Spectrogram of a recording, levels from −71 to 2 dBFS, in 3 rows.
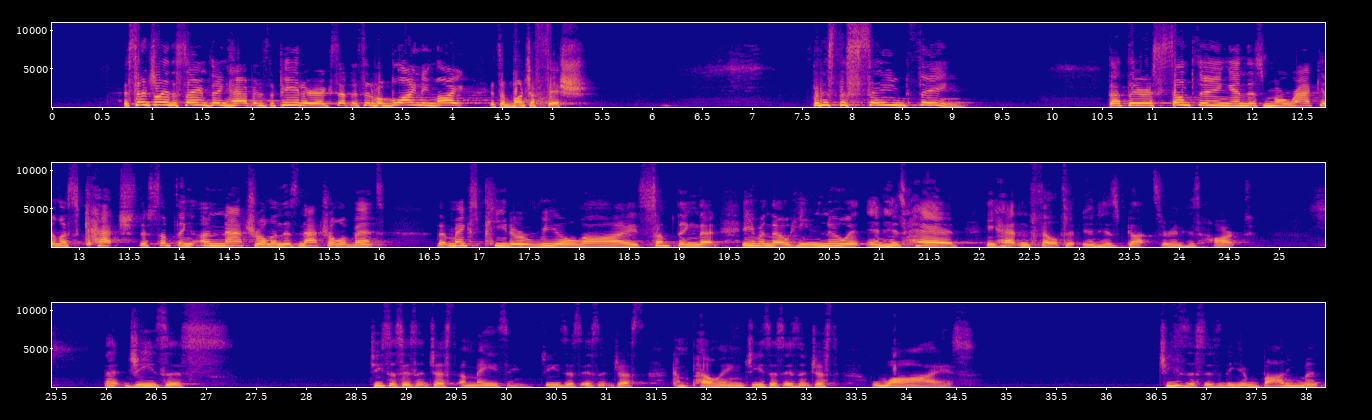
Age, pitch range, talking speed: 40-59, 195-280 Hz, 125 wpm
